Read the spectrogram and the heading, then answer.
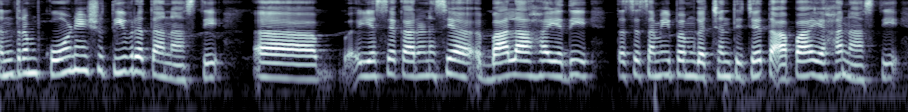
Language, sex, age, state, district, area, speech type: Sanskrit, female, 45-60, Andhra Pradesh, Kurnool, urban, spontaneous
